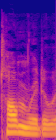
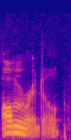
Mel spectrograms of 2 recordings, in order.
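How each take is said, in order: First: The name begins with a clear T sound. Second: The name begins with a vowel, no T. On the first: "his name's not Tom Riddle" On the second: "So if the T is silent"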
